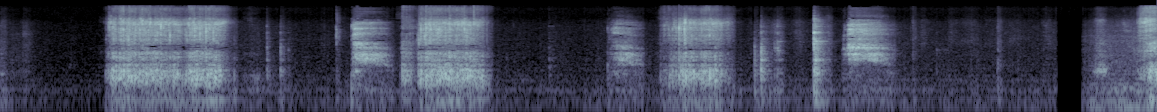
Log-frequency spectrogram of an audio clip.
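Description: Child slurping millet porridge from a bowl and spoon: a series of noisy slurps, each a second or less, with short pauses between them.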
